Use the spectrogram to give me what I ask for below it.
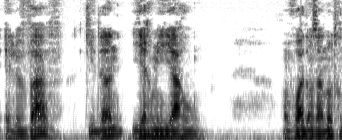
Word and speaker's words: Yirmiyahu: On voit aussi dans le nom de Jérémie le Yod, le He et le Vav qui donnent Yirmiyahu.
